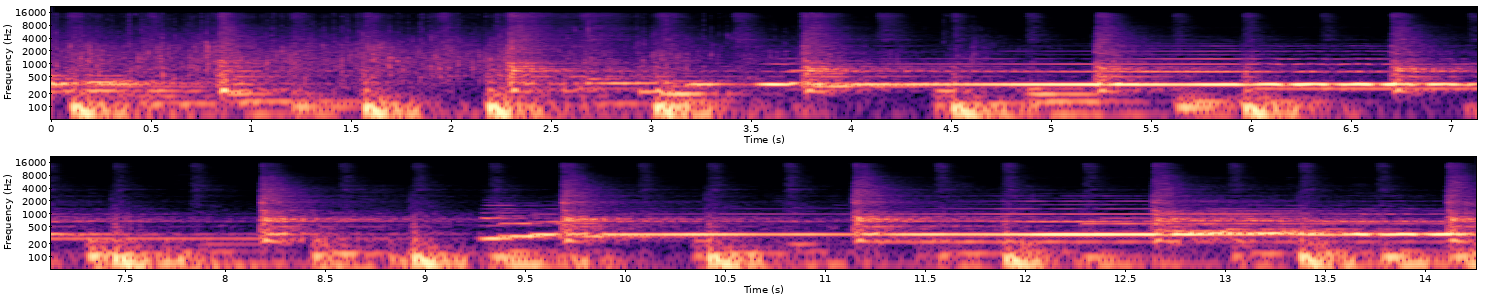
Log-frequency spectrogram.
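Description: Duduk playing long held notes over a live drum kit and band in an ethno-jazz piece: one sustained note from a few seconds in, then a second that slides up into pitch about halfway through and is held to the end, with steady cymbal and drum strokes underneath.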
